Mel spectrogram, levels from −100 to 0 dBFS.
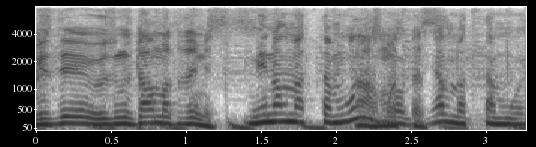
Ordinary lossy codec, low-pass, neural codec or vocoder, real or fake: none; none; none; real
